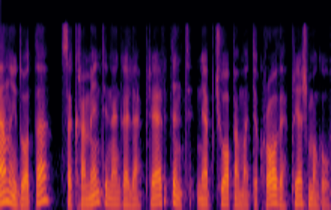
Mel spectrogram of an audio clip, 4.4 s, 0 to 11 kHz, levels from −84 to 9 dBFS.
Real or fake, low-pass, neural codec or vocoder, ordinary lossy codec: fake; 7.2 kHz; codec, 16 kHz, about 1 kbps, DyCAST, with the encoder's durations; AAC, 64 kbps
